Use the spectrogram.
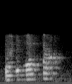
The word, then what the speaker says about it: porte: ne se prononce pas, le E muet ne se prononce pas, quand on écrit porte, P-O-L-T-E, porte, on ne dit pas porte, mais on dit porte, et ça va prononcer, on l'appelle un E muet.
